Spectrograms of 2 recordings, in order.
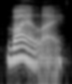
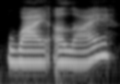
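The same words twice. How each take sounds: First: The word begins with a V sound. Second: The word begins with a W sound. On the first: This is the traditionally correct pronunciation. "the letter W is supposed to be pronounced as a V sound" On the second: This is how locals commonly say it. "Locals say Waialae"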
